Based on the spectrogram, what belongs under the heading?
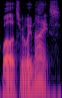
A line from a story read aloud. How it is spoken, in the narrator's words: Spike said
